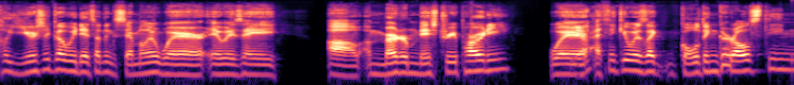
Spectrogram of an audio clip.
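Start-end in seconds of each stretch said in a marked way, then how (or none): 6.5-8.0 cracking, breaking voice. Recalling a themed murder mystery party from years ago, voice cracking. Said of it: "voice crack".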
